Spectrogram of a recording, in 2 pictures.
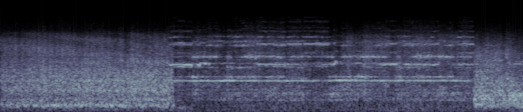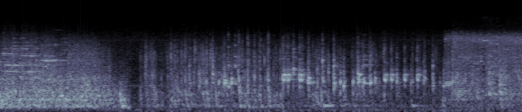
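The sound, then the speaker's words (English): A train rumbles steadily along the rails, loud, with a sustained high metallic screech of wheels for a few seconds, then continuing clatter and rattling as it rolls past. “By the by, Watson, turn that railroad switch, will you? I say, that leads onto a dead-end track.”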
